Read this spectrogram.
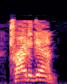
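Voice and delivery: high-pitched desperate command; urgent call. Acted. Reader voicing the cry to retry the battery, urgent call. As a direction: call out urgently over an emergency.

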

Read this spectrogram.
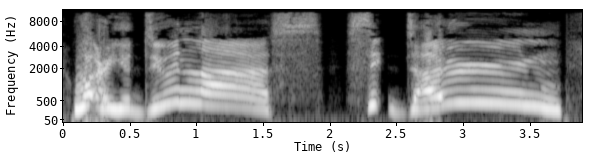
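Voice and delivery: loud, high-pitched mock Scottish scolding; Scottish accent. Scottish construction worker tells off the lady at the seance, exasperated Scottish accent. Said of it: "Only he was Scottish, so it was more like".

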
